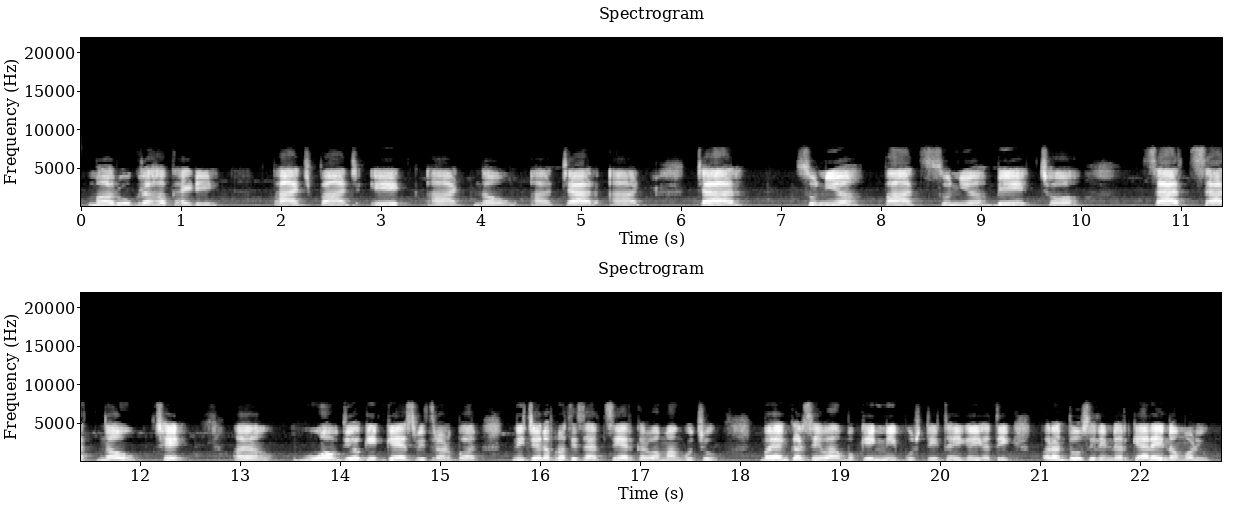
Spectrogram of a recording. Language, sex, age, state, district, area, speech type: Gujarati, female, 60+, Gujarat, Surat, urban, read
